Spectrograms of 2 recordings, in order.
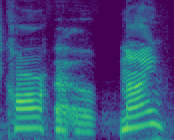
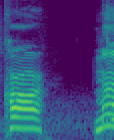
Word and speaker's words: Carmine: You know, I got if you say my name slow and you break it apart, it's car mine. I like to pronounce it as car mine.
